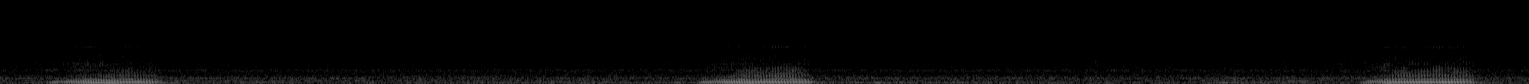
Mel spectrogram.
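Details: Low rumbling snores about every six to seven seconds, roughly nine a minute, over steady room noise, from a dog asleep on the living-room floor; ordinary snoring.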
